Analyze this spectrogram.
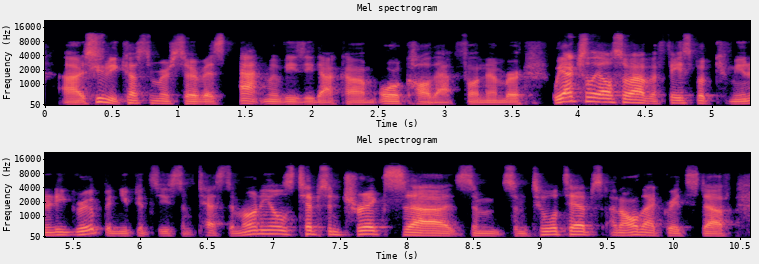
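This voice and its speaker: With very wide pitch swings and an upbeat tone, a man at medium pitch talks at a very fast pace. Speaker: software trainer. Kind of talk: product tutorial webinar. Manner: casual, upbeat.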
